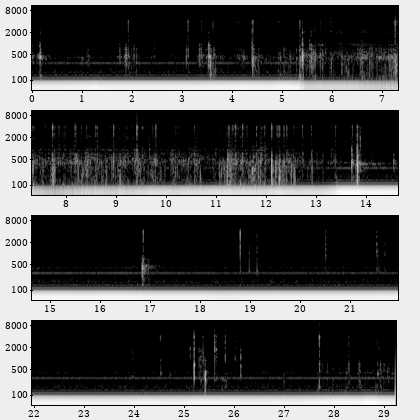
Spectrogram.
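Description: Bike-mounted Cycliq camera recording a steady low electrical hum with a faint steady tone, with scattered clicks and rattles as the cyclocross bike rolls over a rocky dirt trail. From about five seconds in to about thirteen seconds the hum dips and a dense crackle of gravel and rattling takes over, then the steady hum returns.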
